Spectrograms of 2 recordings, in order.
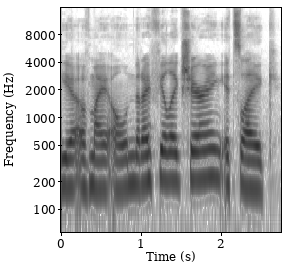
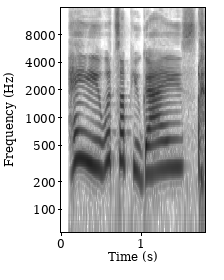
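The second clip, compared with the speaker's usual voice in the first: high, bubbly intro greeting; YouTuber voice; 7 semitones higher, 4 dB louder than usual. Shown as a demonstration. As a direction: greet viewers like a vlogger. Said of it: "customer service voice".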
